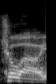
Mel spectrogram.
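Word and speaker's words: tawâw: You know, you've got your cookbook, Tawau. Is that, am I pronouncing that properly? – It's Tawau, yeah.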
